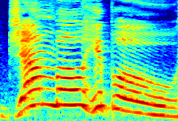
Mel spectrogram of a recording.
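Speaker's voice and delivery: high, loud, drawn-out greeting; calling out. A narrator's reading. Elephant calls out to Hippo.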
